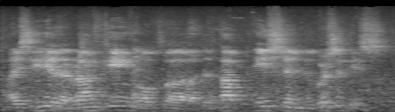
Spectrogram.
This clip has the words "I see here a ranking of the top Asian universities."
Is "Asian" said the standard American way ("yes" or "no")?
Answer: no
